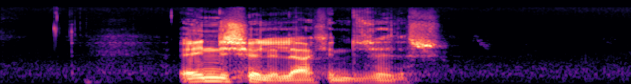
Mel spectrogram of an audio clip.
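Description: A man speaks calmly and quietly, close by.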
